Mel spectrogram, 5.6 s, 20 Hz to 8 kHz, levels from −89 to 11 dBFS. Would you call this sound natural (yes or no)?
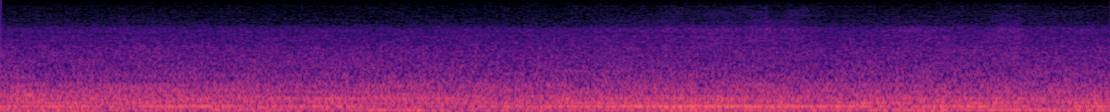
no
